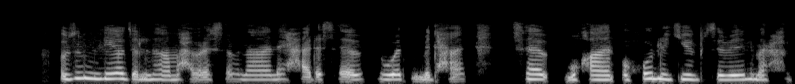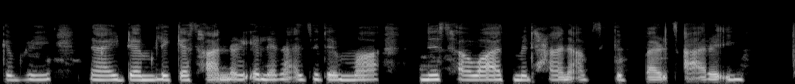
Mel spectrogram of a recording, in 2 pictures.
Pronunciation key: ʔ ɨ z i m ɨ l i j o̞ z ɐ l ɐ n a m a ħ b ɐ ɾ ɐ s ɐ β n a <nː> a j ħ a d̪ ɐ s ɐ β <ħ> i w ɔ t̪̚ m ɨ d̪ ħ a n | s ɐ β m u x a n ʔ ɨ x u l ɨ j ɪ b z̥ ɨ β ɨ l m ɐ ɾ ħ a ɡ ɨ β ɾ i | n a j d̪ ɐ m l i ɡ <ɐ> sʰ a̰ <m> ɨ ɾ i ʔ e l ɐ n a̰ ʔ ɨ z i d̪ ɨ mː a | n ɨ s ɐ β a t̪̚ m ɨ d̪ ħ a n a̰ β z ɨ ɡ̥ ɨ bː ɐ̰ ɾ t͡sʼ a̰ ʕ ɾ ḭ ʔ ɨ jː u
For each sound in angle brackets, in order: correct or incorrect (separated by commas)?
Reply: incorrect, incorrect, correct, incorrect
